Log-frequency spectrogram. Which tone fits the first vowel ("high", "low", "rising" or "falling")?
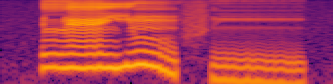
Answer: high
